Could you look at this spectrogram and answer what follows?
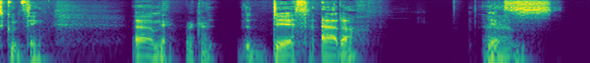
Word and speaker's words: death adder: The death adder. Yes. Sometimes people mispronounce that as a deaf adder because they do appear to not have particularly good hearing.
